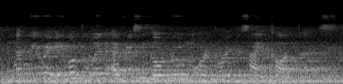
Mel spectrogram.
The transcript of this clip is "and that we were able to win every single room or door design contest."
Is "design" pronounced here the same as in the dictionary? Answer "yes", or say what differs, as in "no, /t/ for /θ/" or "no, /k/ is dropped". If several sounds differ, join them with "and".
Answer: no, /s/ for /z/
